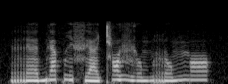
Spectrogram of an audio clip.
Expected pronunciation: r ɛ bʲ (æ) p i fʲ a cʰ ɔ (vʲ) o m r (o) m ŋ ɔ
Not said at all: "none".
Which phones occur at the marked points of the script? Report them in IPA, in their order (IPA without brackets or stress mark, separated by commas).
a, vʲ, o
